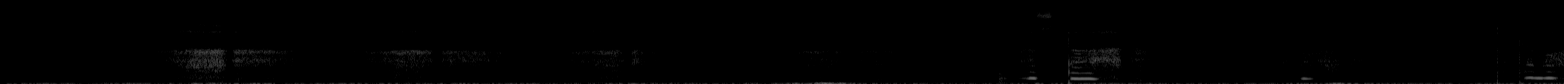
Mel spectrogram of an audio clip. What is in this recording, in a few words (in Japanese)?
ピロートーク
